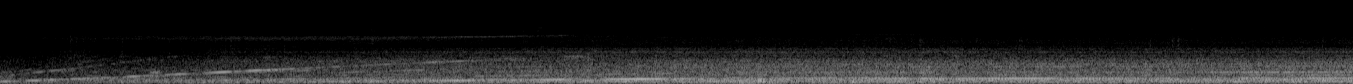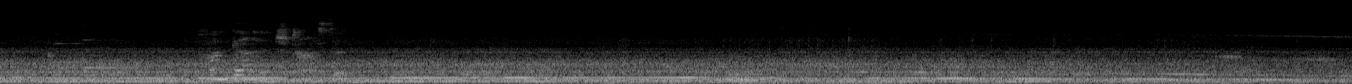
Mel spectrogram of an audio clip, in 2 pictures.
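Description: A tram stands humming steadily with its electric motors whirring.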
